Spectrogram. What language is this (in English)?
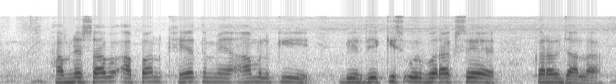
Magahi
